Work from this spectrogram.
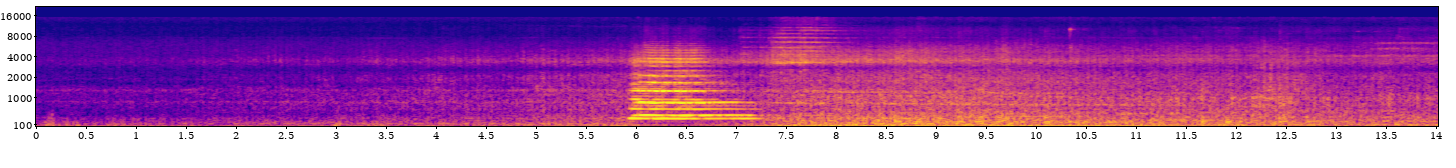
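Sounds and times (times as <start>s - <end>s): train rumbling: 0.0s - 14.0s
locomotive horn blast: 5.9s - 7.5s.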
